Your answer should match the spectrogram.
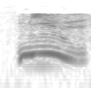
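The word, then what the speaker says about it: Mues: Muse, M-U-E-S.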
